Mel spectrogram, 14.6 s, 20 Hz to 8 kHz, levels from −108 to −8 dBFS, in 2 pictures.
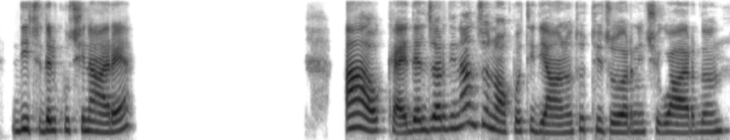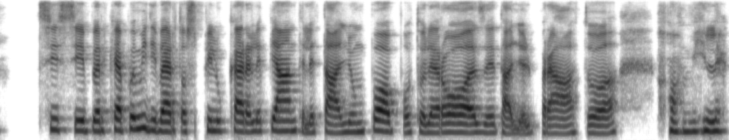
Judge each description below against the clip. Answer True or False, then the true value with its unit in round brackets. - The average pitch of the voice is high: True (210 Hz)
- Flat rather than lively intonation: False (3.3 semitones)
